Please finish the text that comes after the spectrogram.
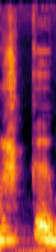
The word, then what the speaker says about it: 학개: 캐톨릭에서는 학그 이렇게 발음을 합니다.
